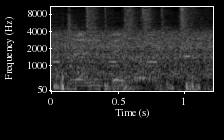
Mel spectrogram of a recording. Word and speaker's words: rendezvous: Ito yung pronunciation niya. Rendezvous.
